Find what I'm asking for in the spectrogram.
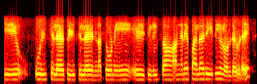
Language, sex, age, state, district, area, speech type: Malayalam, female, 45-60, Kerala, Pathanamthitta, rural, conversation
